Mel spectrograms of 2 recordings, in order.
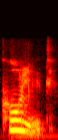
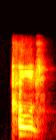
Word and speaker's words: called: Ustedes acostumbran a decir call it. No. The appropriate pronunciation is called, called, cold.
